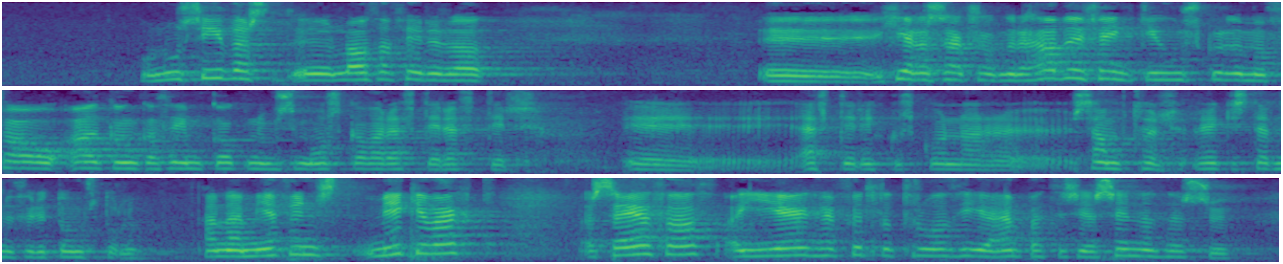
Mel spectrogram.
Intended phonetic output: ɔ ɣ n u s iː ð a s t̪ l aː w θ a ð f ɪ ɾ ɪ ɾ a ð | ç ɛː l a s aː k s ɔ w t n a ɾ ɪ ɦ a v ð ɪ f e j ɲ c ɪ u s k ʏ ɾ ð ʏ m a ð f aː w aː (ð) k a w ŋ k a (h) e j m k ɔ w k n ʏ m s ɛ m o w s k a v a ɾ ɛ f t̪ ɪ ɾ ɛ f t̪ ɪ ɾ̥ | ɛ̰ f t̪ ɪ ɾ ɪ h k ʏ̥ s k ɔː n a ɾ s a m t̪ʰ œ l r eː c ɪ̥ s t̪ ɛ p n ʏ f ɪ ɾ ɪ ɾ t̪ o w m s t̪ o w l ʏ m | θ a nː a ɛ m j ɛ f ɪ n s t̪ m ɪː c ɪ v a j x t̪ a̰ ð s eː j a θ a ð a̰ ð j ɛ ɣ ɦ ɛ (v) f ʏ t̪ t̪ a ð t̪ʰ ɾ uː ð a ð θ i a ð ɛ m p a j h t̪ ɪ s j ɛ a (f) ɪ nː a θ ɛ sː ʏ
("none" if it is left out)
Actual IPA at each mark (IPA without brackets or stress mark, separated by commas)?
ð, θ, v, s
